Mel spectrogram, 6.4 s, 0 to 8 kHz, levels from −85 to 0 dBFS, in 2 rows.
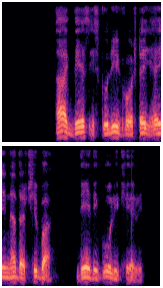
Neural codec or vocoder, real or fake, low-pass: codec, 16 kHz, 4 kbps, FreqCodec, smaller model; fake; 7.2 kHz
